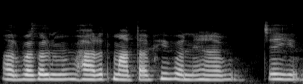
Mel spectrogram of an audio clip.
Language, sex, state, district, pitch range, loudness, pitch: Hindi, female, Bihar, Patna, 220-230 Hz, -16 LUFS, 225 Hz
